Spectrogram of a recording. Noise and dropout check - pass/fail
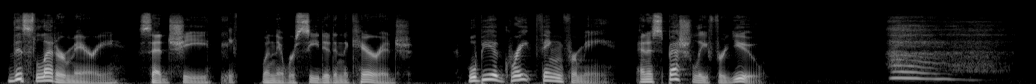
fail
